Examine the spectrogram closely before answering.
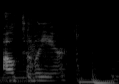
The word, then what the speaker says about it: Atelier: It's French. Atelier. Burgundy. Yeah, first. I can't pronounce it quite the French way, but it's Atelier.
